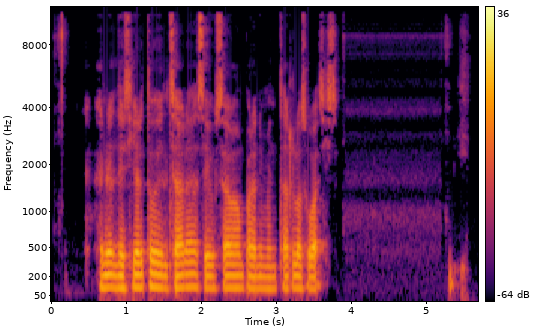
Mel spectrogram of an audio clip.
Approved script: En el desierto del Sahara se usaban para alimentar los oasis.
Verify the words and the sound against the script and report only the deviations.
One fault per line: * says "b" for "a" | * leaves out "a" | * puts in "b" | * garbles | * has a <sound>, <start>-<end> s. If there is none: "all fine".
all fine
